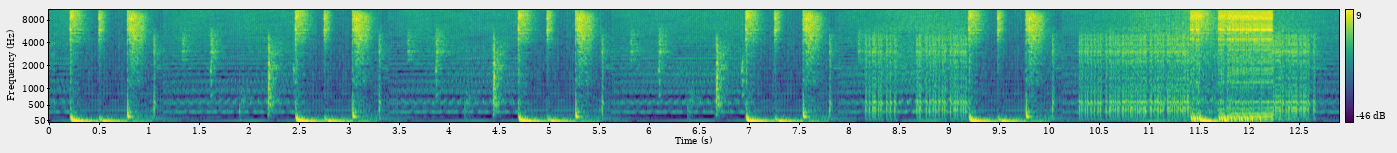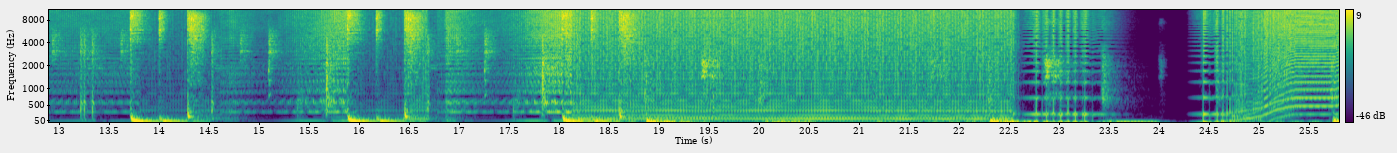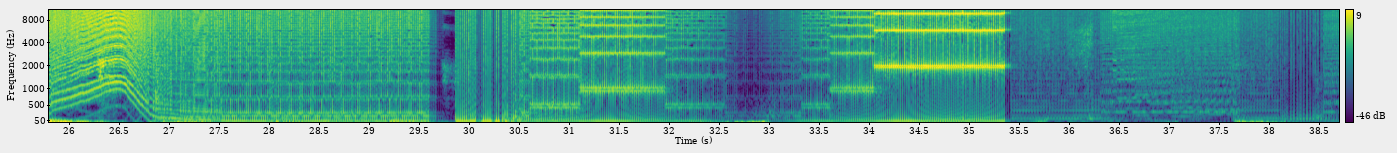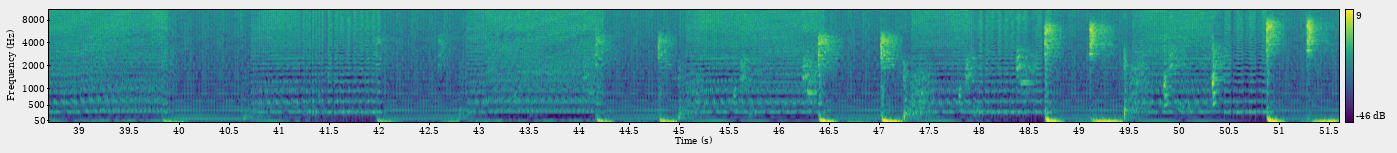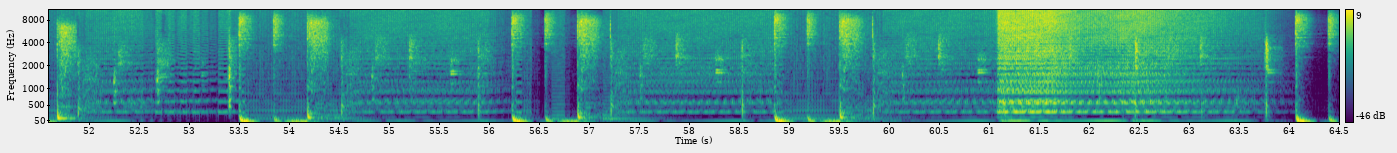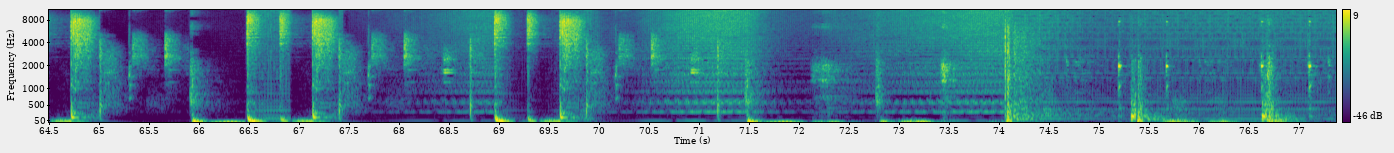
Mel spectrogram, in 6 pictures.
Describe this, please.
Noisy Max 4
Some lovely crunchy noise, made with Max
max, maxmsp, msp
